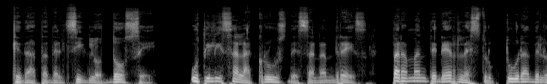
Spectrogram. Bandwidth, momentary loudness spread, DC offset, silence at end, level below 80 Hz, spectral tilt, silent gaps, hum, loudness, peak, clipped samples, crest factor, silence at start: 16.5 kHz; 6 LU; under 0.1%; 0 s; -34 dBFS; -5 dB/octave; 1.64-1.85 s, 3.86-3.91 s; none; -23 LUFS; -4 dBFS; under 0.1%; 18 dB; 0.15 s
